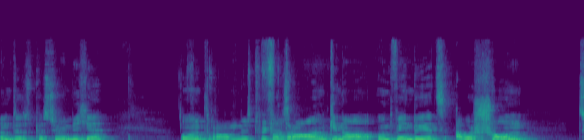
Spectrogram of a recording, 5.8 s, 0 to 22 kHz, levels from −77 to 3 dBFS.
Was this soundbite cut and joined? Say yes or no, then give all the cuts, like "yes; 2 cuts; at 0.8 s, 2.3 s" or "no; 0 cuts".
no; 0 cuts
